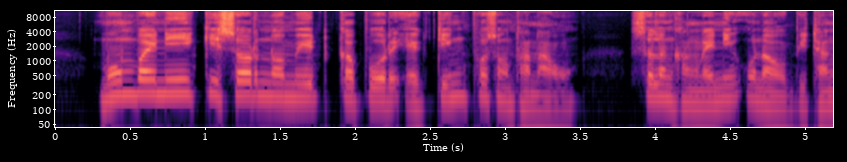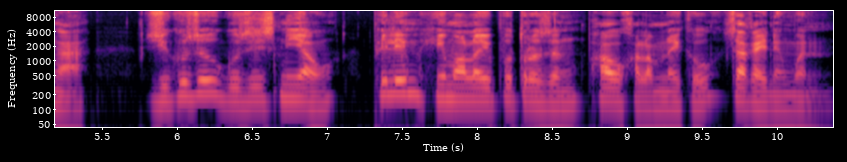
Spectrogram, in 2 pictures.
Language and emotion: Bodo, neutral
